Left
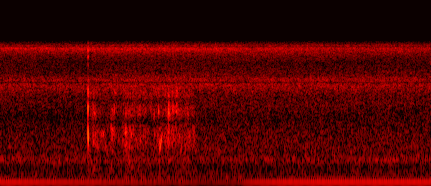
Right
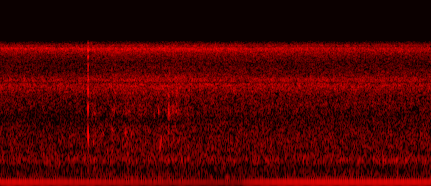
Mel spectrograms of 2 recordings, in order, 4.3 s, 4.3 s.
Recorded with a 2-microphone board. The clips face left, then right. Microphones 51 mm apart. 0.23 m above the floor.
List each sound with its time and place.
0.9 s a splash: 40° left (ahead or behind)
